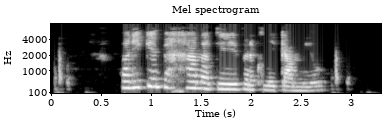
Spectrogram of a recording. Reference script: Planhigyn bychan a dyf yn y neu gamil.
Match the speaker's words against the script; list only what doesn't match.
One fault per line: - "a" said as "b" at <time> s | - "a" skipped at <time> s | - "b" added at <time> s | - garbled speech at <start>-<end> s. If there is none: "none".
none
